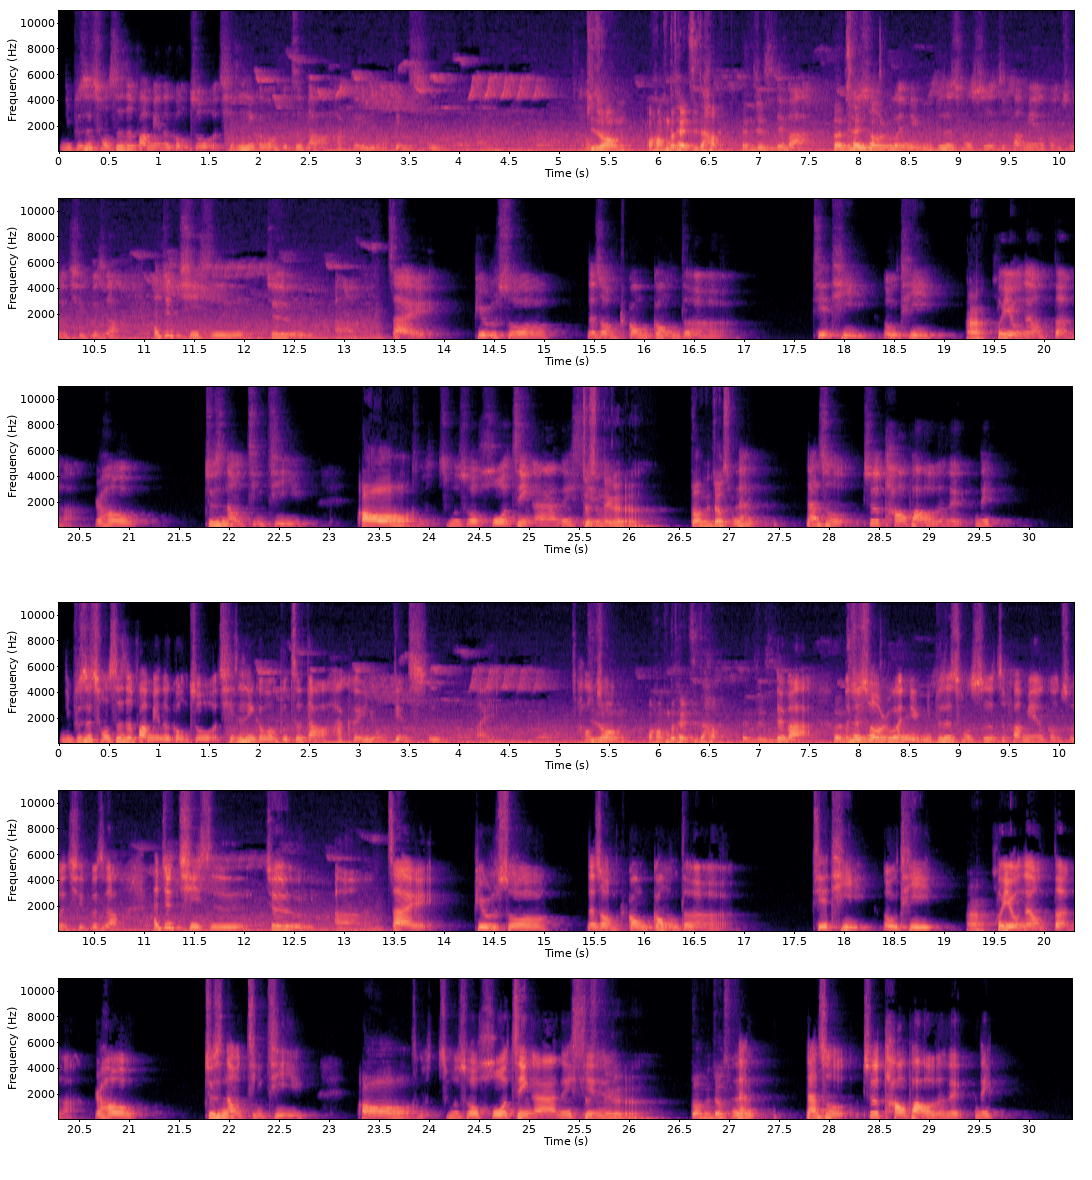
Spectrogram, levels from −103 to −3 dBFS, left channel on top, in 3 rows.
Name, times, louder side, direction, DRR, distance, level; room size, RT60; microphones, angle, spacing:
voice 1, 0.0-3.8 4.2-4.4 5.2-5.6 7.2-13.9 14.3-15.0 15.4-16.9 17.7-18.9 19.5-21.1 21.8-22.7 23.9-25.9 27.0-27.2 27.8-29.6, right 4 dB, 35° right, 11 dB, 0.5 m, -32 dB
sound 1, 1.6-13.4, equal, 90° left, 2.4 m, -40 dB
voice 2, 5.3-7.3 7.7-8.3 19.2-19.4 23.3-23.9 25.5-26.3 26.6-27.0, left 4 dB, 55° left, 9 dB, 0.6 m, -30 dB
20.0 x 6.8 x 2.9 m, 0.70 s
head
